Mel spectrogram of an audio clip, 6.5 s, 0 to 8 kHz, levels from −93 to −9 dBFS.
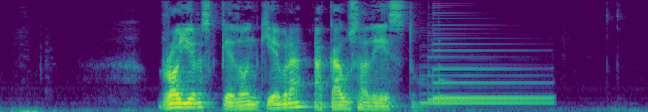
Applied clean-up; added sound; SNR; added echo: none; Acoustic guitar / Strum; 7 dB; none.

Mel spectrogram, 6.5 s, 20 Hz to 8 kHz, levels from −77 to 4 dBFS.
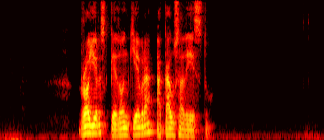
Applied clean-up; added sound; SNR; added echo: none; none; none; none.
